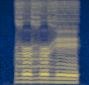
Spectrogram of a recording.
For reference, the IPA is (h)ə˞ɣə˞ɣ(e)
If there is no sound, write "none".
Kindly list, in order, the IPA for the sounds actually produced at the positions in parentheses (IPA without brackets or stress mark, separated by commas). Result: ɣ, e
